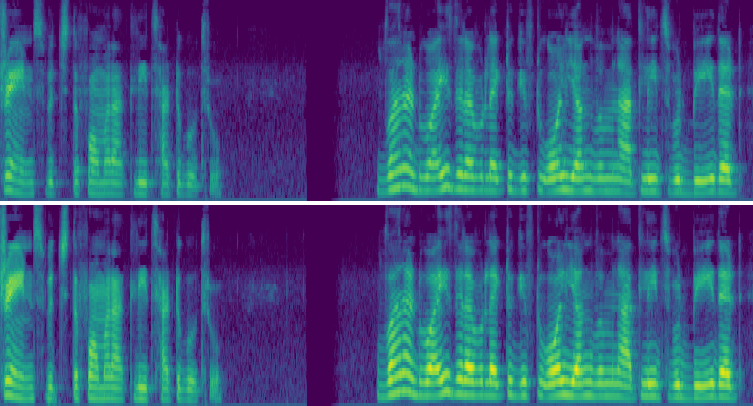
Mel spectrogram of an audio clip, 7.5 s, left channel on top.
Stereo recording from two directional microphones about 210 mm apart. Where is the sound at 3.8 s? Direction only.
5° right (ahead or behind).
